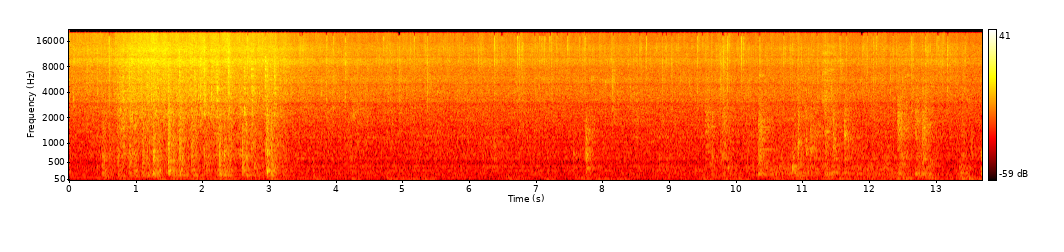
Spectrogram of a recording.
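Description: Diced onions sauté in a pan for a penne gratin, giving a steady sizzling fry that swells loudest in the first few seconds and then settles into a quieter continuous crackle with occasional stirring scrapes.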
